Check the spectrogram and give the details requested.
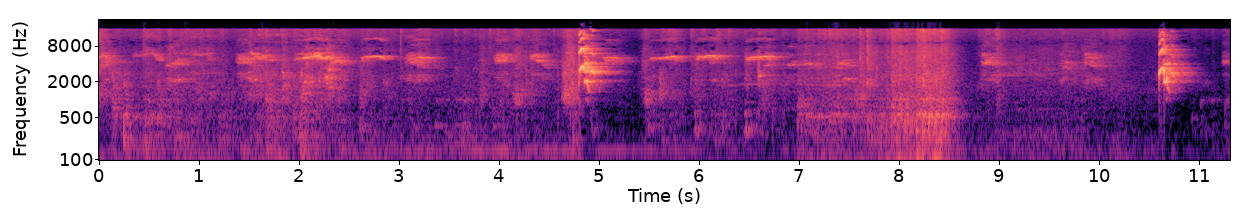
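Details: Calling to mate, male and female rosy-faced and Fischer's lovebirds produce continuous high twittering, a mid-length noisy burst, and two abrupt, harsh screeches several seconds apart.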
